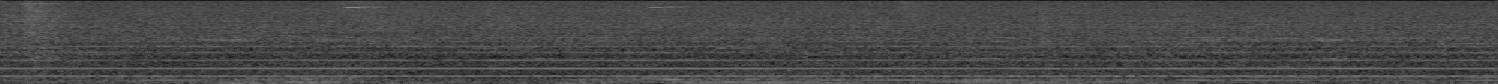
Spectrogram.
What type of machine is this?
fan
